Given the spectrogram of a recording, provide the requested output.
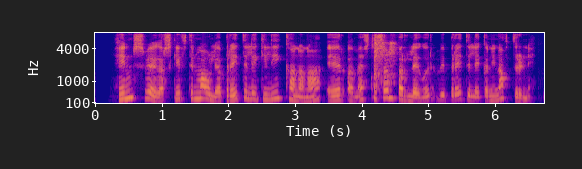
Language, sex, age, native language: Icelandic, female, 40-49, Icelandic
